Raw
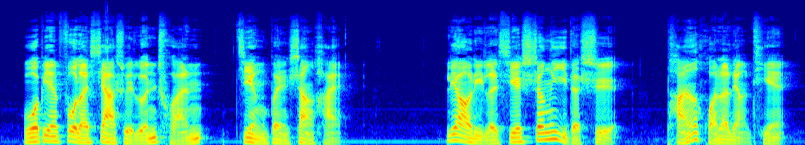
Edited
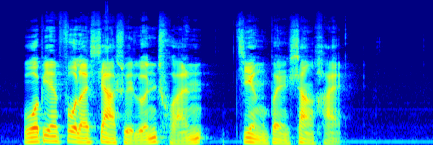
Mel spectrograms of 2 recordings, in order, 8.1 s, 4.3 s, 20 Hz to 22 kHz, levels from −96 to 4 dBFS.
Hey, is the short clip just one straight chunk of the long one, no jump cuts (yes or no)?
yes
